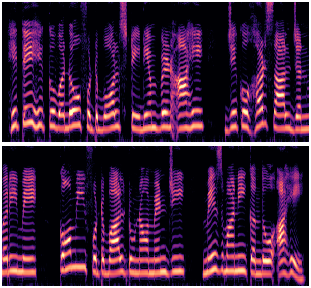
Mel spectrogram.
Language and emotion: Sindhi, neutral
